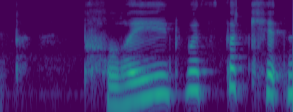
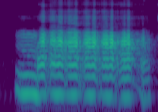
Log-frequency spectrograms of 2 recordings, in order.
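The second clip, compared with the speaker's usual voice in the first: lamb bleat; 4 semitones higher, 10 dB louder than usual. Acted. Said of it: "said the lambs".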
